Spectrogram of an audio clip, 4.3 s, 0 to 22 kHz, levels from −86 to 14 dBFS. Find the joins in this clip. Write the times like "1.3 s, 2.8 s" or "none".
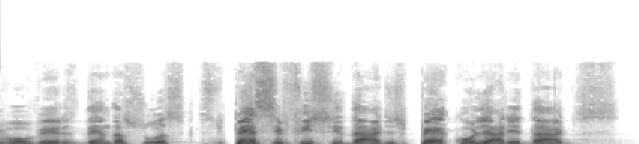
1.3 s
